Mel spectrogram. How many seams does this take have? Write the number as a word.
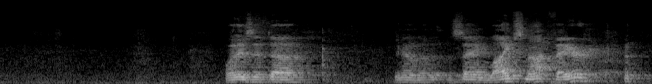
zero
